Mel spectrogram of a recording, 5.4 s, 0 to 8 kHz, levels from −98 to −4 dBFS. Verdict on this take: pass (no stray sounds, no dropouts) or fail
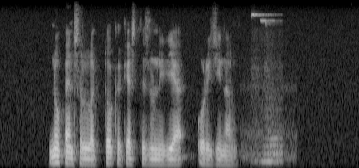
fail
